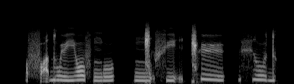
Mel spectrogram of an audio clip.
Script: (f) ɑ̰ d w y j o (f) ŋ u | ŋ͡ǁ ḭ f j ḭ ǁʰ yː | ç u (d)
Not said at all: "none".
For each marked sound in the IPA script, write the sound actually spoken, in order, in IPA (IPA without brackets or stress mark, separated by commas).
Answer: f, f, d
